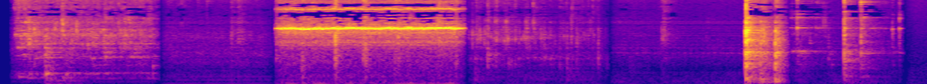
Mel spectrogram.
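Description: Tap water running into a whistling kettle for about a second. Then the kettle whistles one steady high note for just over a second as the water boils. A sharp clink comes about a second before the end, followed by a couple of lighter clicks.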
